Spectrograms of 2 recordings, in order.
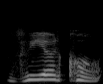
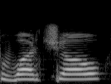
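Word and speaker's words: Virchow: last to resolve resolve Vere Cole it is not work show it is not what ciao but it is Vere Cole who wrote all Vere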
